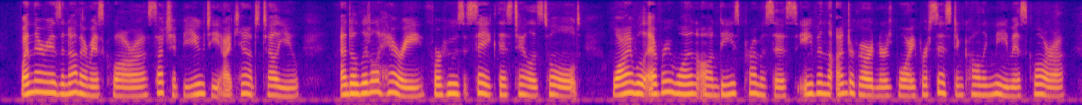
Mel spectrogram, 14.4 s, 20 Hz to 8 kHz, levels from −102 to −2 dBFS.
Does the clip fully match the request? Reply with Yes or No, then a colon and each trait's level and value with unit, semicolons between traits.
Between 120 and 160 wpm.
No: average, 175 wpm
